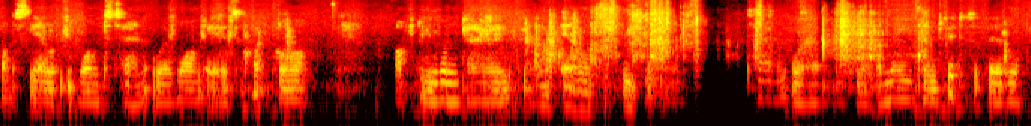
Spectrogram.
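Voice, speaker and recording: A middle-aged woman speaking softly in an ASMR doctor role play, breathy and often slipping into a whisper, gentle and unhurried, close to the microphone. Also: very deep voice, sing-song, heavy background noise. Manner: gentle, unhurried, hesitant pauses. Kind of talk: soft-spoken ASMR medical role play.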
